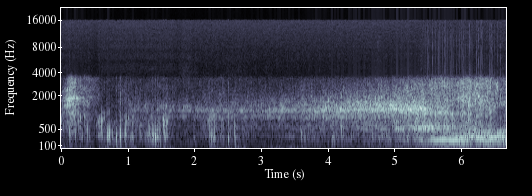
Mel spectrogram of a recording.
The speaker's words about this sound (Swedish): Var det 325 man? Nej, det där var en Volvo med 115, en 240 Nybe står det på den.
